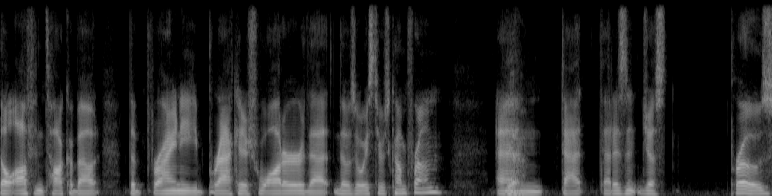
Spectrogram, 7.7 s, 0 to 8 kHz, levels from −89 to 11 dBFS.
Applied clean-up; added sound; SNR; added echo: none; none; none; none.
